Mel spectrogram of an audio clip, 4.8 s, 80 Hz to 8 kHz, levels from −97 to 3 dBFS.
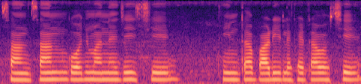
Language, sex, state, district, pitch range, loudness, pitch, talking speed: Odia, female, Odisha, Sambalpur, 190-195 Hz, -17 LUFS, 195 Hz, 135 wpm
